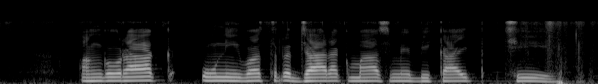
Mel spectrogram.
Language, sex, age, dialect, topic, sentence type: Maithili, male, 18-24, Southern/Standard, agriculture, statement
